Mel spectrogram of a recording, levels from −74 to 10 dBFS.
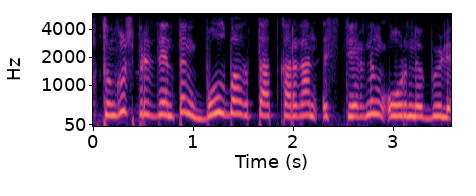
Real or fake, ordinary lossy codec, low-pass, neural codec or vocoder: real; none; 5.4 kHz; none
